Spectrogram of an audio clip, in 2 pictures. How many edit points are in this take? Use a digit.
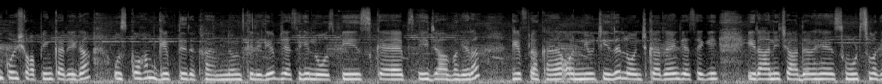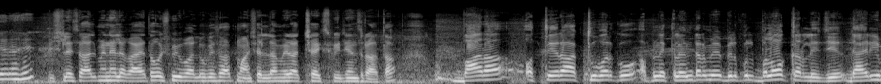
2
